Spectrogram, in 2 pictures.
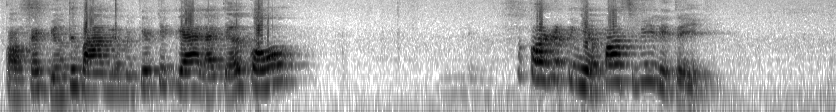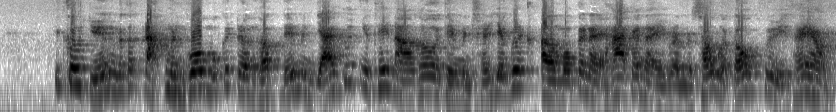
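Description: A man's voice: high-pitched, lively intonation, racing. A man, a Buddhist monk giving a dharma talk and answering questions. He explains with rhetorical asides and drops in English words. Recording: echoey room recording.

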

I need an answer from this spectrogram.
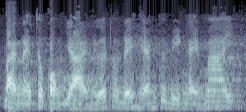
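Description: A man's voice: medium pitch, steady tone, very fast, a little hiss or hum. A Buddhist monk gives a dharma talk full of stories, and he speaks to his listeners directly and with animation. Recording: dull, echoey hall.

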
